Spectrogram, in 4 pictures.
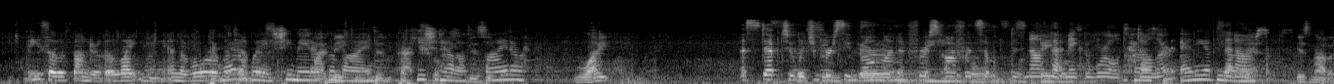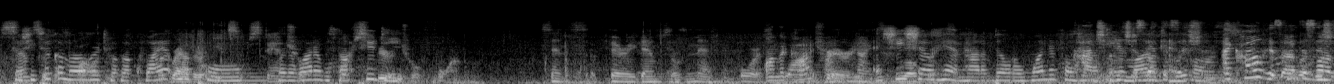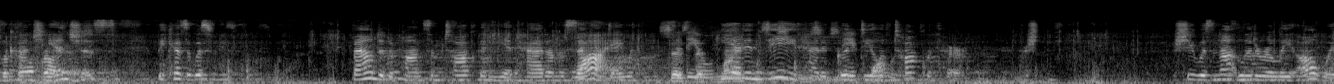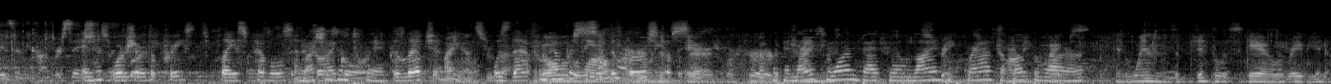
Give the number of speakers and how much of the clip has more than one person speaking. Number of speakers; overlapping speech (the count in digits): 6, about 54%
